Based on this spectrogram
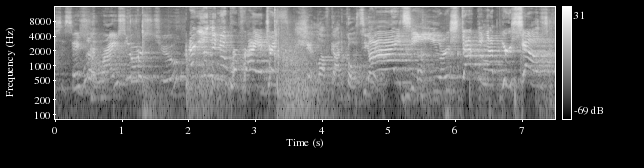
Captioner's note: none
